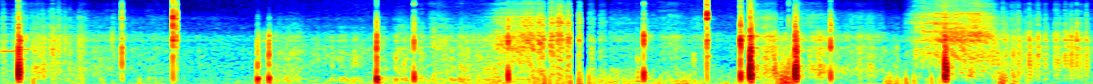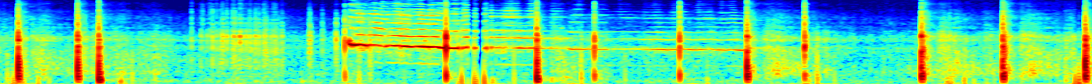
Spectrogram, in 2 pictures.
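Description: Consumer fireworks going off: many sharp bangs and pops at uneven spacing, with short hissing bursts. About seven seconds in, a whistling firework sounds for about two seconds, falling slightly in pitch.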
